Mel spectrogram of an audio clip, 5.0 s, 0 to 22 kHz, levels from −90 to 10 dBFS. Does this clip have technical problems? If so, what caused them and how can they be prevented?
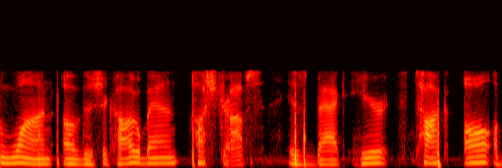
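Yes. Loud pops occur at 0.38–0.59 s, a double pop peaking about 15 dB above the speech just before "of the"; 1.92–1.95 s, a single pop about 25 dB up; 2.95–3.06 s, a double pop about 25 dB up just before "back here"; and 4.38–4.40 s, a single pop about 20 dB up just after "back here". Each is a sharp transient over continuing speech, likely a voltage step from a connector, switch, static discharge or driver glitch that the downstream circuitry shapes into a brief thump. Secure cabling, ground the setup, and mute the input before switching or plugging anything in.

At 2.27–2.42 s there is VoIP packet loss concealed by the speech codec. The sound briefly smears into a buzzy tone or coloured noise that fades, consistent with a single lost 20 ms frame. The decoder extrapolates from the previous frame, and because each frame depends on the one before, the speech stays weak for tens of milliseconds or more after packets resume. 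A more stable network link, a larger jitter buffer, or forward error correction would reduce these gaps.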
